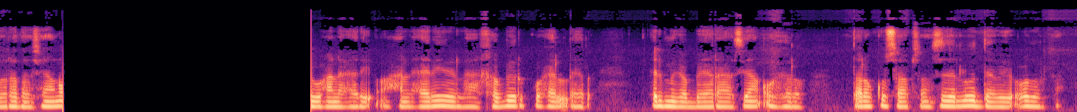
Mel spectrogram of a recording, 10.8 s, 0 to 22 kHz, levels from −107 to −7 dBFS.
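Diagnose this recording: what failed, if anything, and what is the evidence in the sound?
The speech cuts off abruptly at 0.63 s and returns mid-flow at 3.12 s, leaving about 2.49 s of dead digital silence with no room tone at all. This audio dropout to silence likely comes from a lost input link or device, with the recorder writing zeros until the signal returned.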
